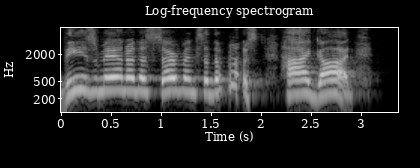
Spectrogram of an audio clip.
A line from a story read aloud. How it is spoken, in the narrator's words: This girl followed Paul and us and cried out, saying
